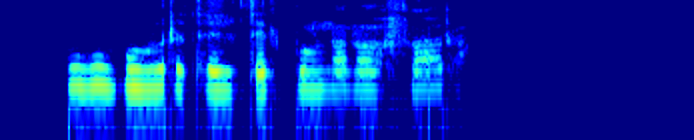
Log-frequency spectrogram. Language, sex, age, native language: Icelandic, male, 12, Icelandic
